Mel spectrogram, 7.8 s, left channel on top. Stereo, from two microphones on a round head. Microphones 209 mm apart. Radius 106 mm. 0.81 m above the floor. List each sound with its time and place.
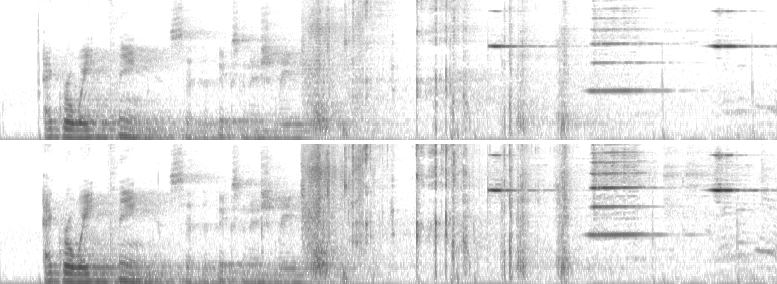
0.4 s a man speaking: 35° right (ahead or behind), 1.1 m; by 2.9 s 5° right (ahead or behind), 4.5 m
3.0 s chewing: 40° right (ahead or behind), 0.6 m
4.9 s a squeak: 60° right (ahead or behind), 0.7 m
